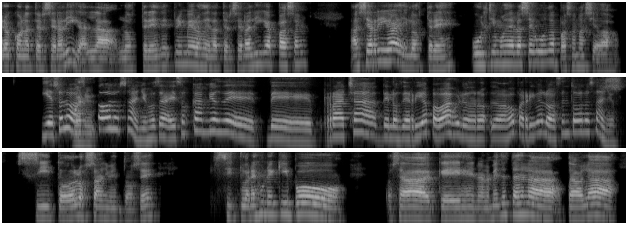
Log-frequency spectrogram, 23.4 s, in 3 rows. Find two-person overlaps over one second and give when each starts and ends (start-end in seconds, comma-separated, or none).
none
